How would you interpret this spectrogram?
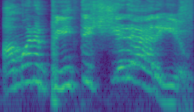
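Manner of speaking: high-pitched yell, held high to the end; comic shouted threat. Acted. Acted threat of a beating.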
